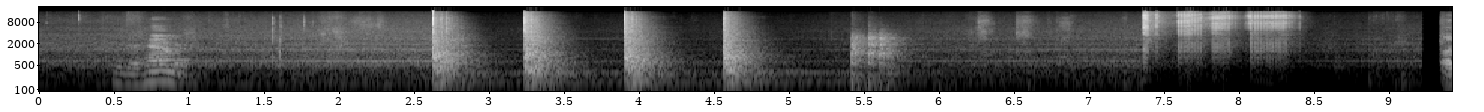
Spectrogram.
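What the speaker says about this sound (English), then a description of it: "Need a hammer." Sharp metallic hammer blows on a car engine brace during a 1972 Celica pro-touring build, four loud evenly spaced strikes followed by a quicker cluster of lighter taps, with talk heard at the start.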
